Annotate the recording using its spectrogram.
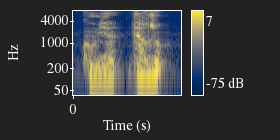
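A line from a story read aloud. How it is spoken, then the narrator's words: Stammering, excited. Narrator (French): balbutia Doudou, avec un chatouillement au cœur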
